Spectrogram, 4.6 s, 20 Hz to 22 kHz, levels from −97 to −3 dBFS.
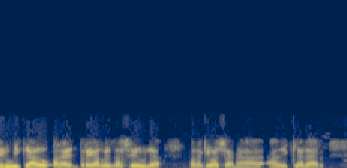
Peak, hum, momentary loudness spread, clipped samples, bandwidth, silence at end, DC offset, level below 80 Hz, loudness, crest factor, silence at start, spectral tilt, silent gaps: -6 dBFS; none; 11 LU; under 0.1%; 4.1 kHz; 0.35 s; under 0.1%; -62 dBFS; -22 LUFS; 16 dB; 0 s; -4.5 dB/octave; none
